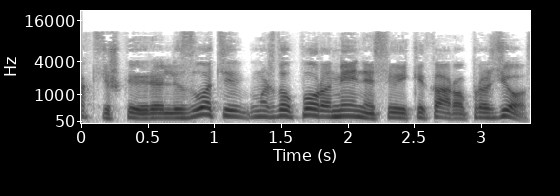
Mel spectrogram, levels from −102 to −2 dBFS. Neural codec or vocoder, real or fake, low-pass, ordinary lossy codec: autoencoder, 48 kHz, 32 numbers a frame, DAC-VAE, trained on Japanese speech; fake; 14.4 kHz; MP3, 48 kbps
